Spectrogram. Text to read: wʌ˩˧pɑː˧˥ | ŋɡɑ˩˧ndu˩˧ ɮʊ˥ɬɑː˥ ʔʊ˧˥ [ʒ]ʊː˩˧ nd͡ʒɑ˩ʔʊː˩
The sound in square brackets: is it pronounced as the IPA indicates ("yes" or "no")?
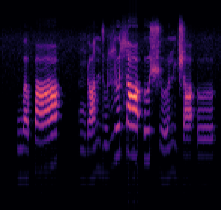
no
